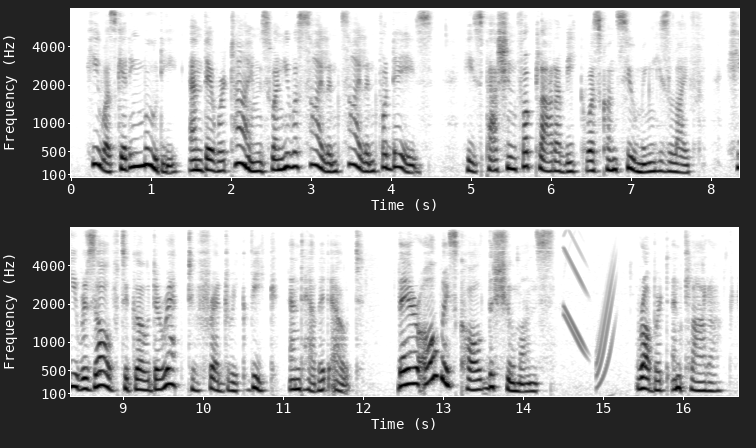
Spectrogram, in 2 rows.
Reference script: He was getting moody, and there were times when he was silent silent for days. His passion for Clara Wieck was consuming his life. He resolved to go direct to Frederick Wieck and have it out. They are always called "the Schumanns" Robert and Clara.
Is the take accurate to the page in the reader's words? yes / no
yes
